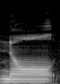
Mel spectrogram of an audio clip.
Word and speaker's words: Gnoll: G-N-O-L-L. I assume that a Knoll is a... I assume that Knoll is... like, that it's pronounced Knoll, but it's spelled G-N-O-L-L.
